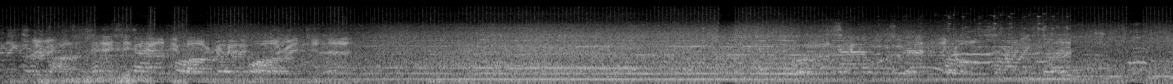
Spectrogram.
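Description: A heavy engine rumbles steadily as a large truck drives slowly past.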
